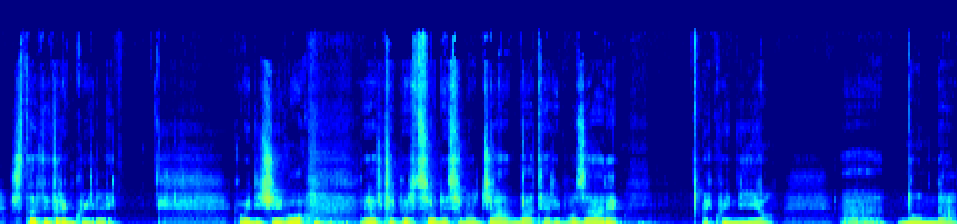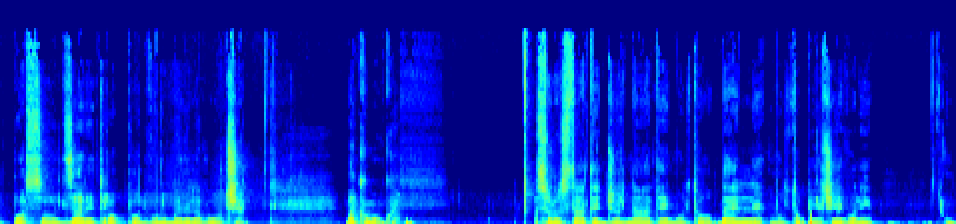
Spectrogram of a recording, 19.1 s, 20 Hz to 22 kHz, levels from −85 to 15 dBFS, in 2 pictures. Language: Italian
